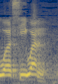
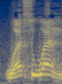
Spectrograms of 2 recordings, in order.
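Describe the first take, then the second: First: The vowel after the s is i. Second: The vowel after the s is u. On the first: "siwan tu bi kasris sin" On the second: "bi dhammis sin"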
